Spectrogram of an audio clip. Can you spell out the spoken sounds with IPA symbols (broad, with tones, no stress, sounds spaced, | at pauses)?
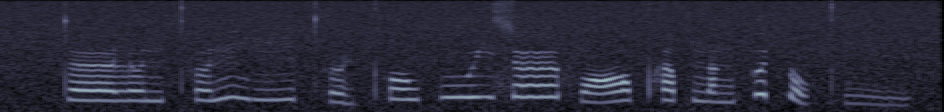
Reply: t̪ œː˨ l ɵ˨ n t̪ʰ ɵ˨˥ n ŋ iː˨˧ t̪ʰ ɵ˨˩ ɥ pʰ o˧ w p uː˥ j s œː˥ f ɔː˨˥ pʰ ɐ˧ p̚ ŋ ɐ˨ ŋ k ɵ˥ t̚ o˨˩ w t̪ʰ iː˨˩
